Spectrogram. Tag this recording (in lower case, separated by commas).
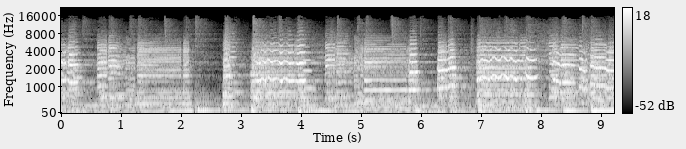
trumpet, brass instrument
